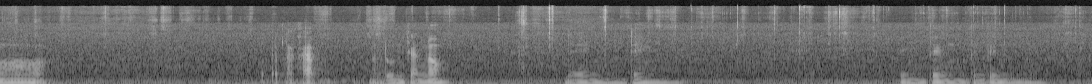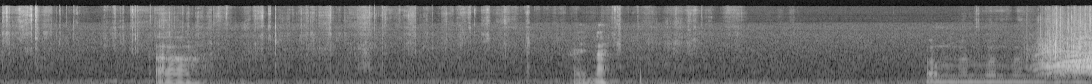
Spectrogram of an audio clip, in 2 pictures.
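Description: Paper crinkles softly as fingers unfold it.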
